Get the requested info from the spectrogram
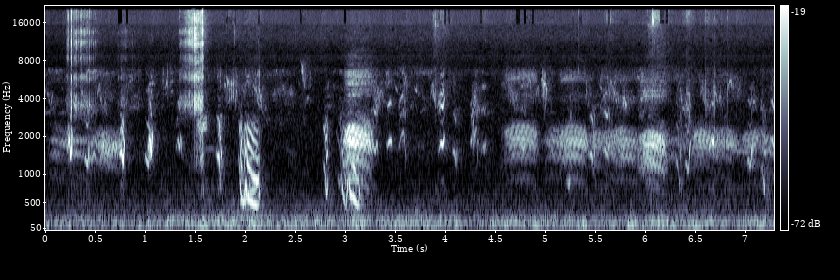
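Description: Grey francolin giving harsh, grating notes with a few sharp rising strokes, then a steady run of buzzy repeated phrases about one per second over a low rumble.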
